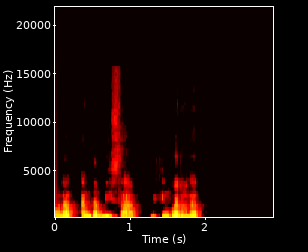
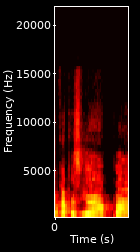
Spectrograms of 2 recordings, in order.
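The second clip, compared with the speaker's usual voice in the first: very high, squealed retort; mocking comeback; slower than usual. Coach rebutting a follower's comment on hard work, high mocking squeal. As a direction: throw it back in a silly high pitch.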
